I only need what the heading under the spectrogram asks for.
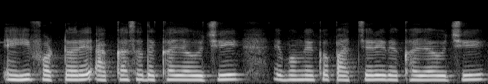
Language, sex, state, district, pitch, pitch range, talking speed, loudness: Odia, female, Odisha, Malkangiri, 215 Hz, 210-220 Hz, 100 wpm, -15 LUFS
